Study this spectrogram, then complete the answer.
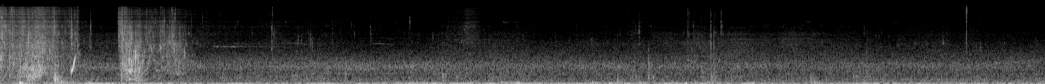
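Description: A fishing kayak tipping past about 45 degrees and rolling over, with loud splashing and sloshing bursts near the start, then steady water and wind noise continuing.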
